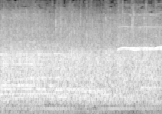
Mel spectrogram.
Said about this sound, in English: And some of y'all ain't clapping like you on a special diet, but I see you in that line after every service with a donut in your hand.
